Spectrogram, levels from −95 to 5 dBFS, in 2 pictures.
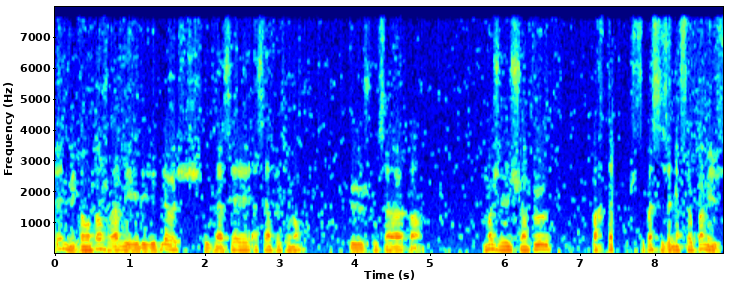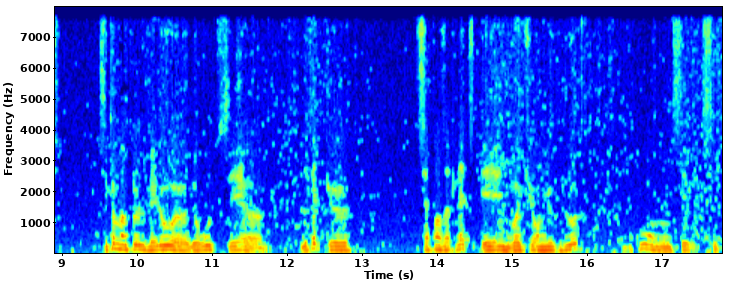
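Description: Throughout, overdone noise removal mutes individual frequency bands near the noise estimate, leaving near-silent backgrounds with twinkling specks, unlike plain broadband hiss reduction. The call path passes nothing above 8 kHz. At 7.42 s playback does a skip ahead, abruptly dropping roughly a second of speech with no filler or silence, unlike a dropout gap. From 7.45 to 10.41 s, a jitter buffer speed-up trims short pitch-period pieces, about 0.4 s in all, so speech runs 14% faster at unchanged pitch, unlike resampling.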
